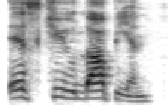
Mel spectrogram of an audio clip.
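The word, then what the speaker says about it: aesculapian: and they spelled on the a is silent in the okay it say SQ SQ lopian it's spelled a e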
